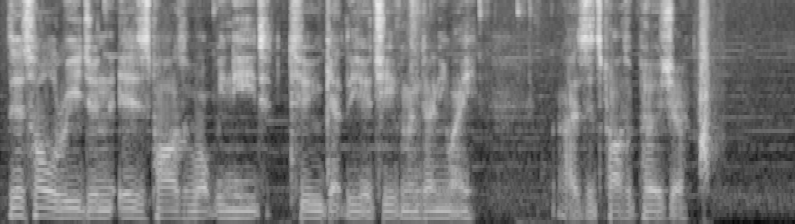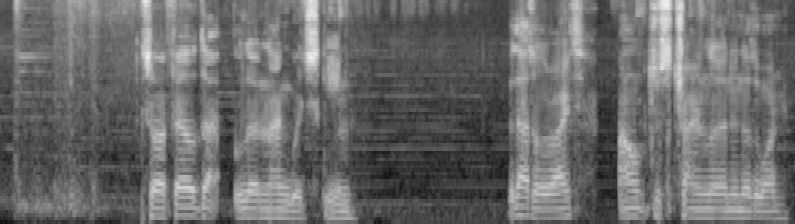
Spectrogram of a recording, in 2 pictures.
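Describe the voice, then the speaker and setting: A man talks through a strategy game campaign in a low, level voice. His tone stays steady and matter-of-fact as he explains each choice, with soft music playing under him. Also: normal speed, long pauses. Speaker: gaming channel host. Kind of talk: strategy game playthrough commentary. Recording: faint music bed under the voice.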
